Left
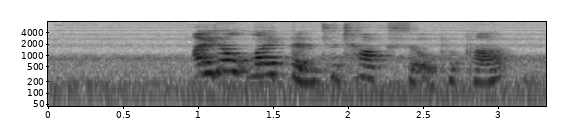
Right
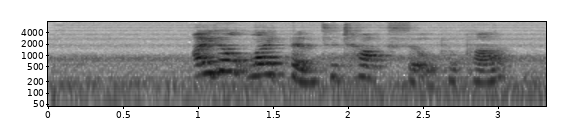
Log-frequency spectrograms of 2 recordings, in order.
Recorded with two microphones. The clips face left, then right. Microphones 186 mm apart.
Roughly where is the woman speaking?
Centre.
